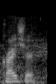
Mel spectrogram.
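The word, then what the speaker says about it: Kreischer: your last nameer you said it right yeah Cher and uh it's bird Cher ker on Twitter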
